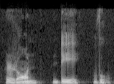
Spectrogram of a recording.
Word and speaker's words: rendezvous: of tongue twister and correctly pronounced as ron de vue moving further to its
